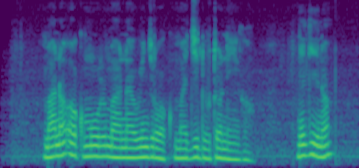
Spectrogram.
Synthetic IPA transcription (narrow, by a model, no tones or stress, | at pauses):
manɔɔkmulmanawiɲd͡ʒɾwɔkmad͡ʒidutonɪɡɔ | nɪɡɪnɔ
